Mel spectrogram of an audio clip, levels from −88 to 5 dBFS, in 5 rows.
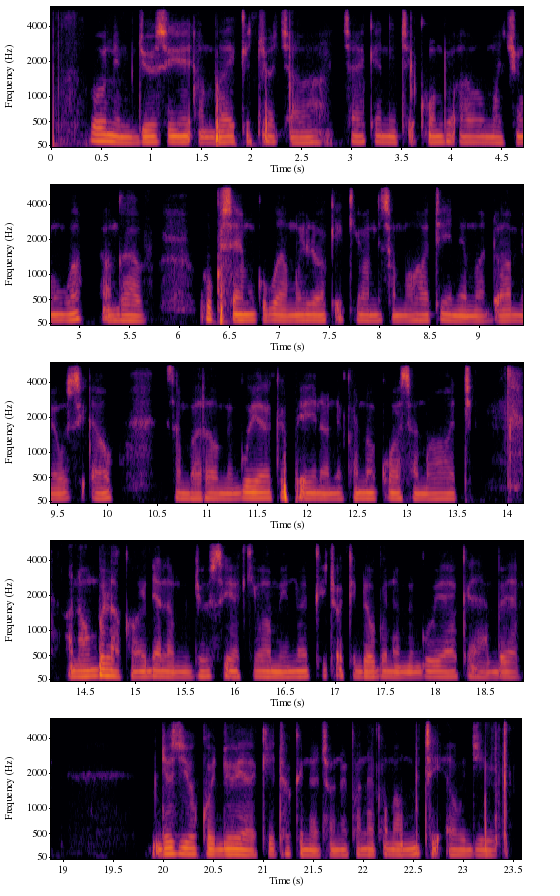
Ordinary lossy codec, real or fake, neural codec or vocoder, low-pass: Opus, 32 kbps; fake; codec, 16 kHz, 4 kbps, X-Codec, HuBERT features, trained on general audio; 5.4 kHz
